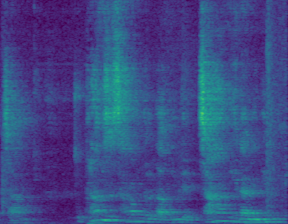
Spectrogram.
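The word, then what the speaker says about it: Jean: 프랑스 발음으로 요한이 장입니다. 장.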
